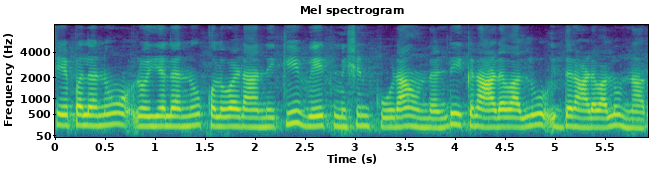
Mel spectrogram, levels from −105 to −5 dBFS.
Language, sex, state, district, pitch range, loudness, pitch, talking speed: Telugu, female, Andhra Pradesh, Guntur, 210-240 Hz, -17 LUFS, 225 Hz, 120 wpm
